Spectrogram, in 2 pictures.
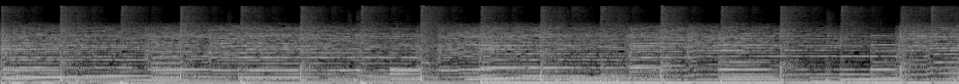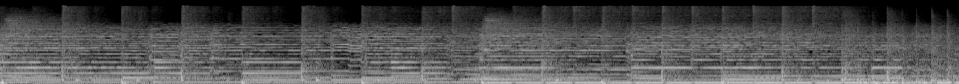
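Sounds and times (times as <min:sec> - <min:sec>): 
looped guitar melodies: 0:00.0 - 0:19.1.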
